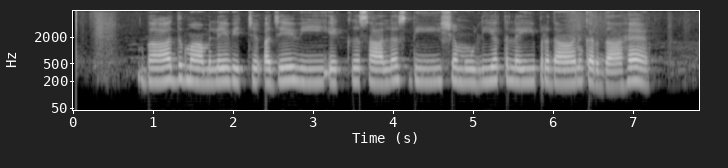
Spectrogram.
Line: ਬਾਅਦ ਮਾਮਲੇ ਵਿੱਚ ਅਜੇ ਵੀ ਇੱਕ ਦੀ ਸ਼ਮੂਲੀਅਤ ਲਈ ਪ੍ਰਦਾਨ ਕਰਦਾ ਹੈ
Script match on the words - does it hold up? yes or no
no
